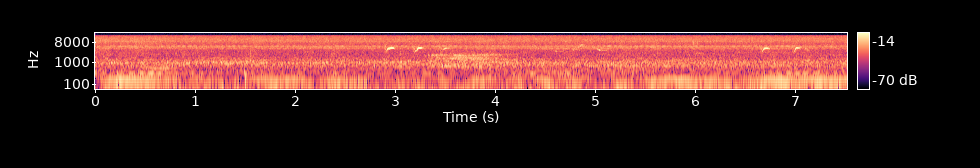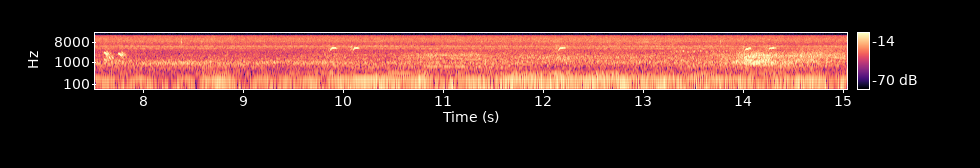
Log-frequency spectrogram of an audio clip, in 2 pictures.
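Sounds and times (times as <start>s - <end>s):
low steady hum: 0.0s - 15.0s
small birds chirping: 2.8s - 8.0s, 9.6s - 14.5s.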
